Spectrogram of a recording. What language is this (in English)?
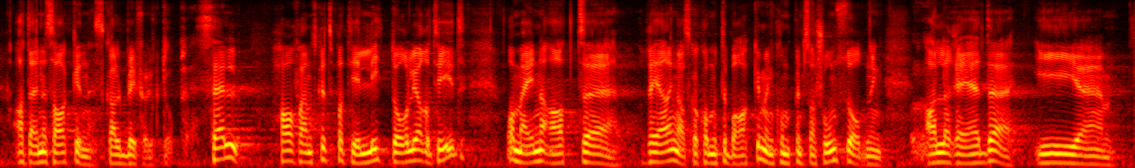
Norwegian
